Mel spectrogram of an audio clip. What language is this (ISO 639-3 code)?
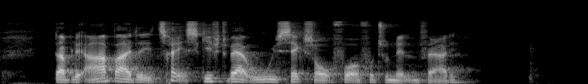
dan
